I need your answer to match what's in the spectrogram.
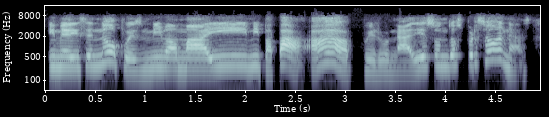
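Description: A woman life coach giving calm, explanatory spiritual self-help advice, often acting out quoted dialogue. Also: a little high, measured pace, no echo, lo-fi sound.

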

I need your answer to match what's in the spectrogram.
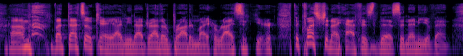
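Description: A man co-hosting a literary podcast lays out his prepared reading of a novel, discursive, bookish and self-deprecating. His medium-pitched voice is captured in a dry, clean studio recording.

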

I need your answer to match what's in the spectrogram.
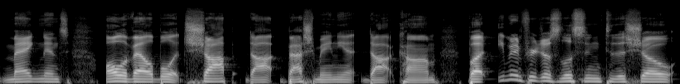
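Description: A man's voice: medium pitch, a bit bright, dry recording, studio quality. A man hosting a podcast in a conversational way. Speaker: podcast host.

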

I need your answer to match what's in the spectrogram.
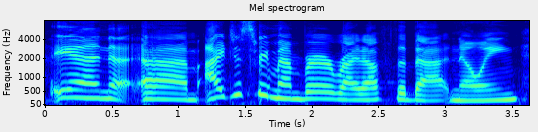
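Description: Smooth-voiced, giggly woman co-host. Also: on the high side, expressive, measured pace, a bit bright, no room sound. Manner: giggly, informal. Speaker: podcast co-host. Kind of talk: casual conversational storytelling.

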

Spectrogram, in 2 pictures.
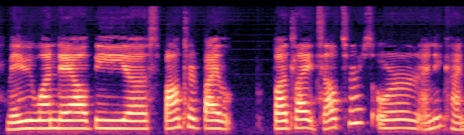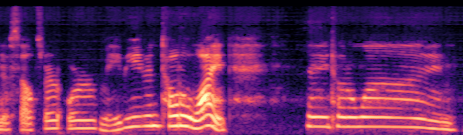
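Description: A woman's voice: medium pitch, a bit bright, no echo. A woman hosting a casual solo podcast from inside a closet, rambling informally and poking fun at herself. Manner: informal, rambling, self-deprecating, with swearing. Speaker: podcast host. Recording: close, dry closet recording.

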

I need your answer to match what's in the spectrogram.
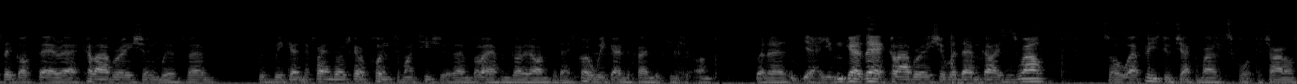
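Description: Man, Welsh accent, lowish voice, chatty podcast host, informal rambling delivery, faint noise behind. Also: steady tone, fast talker, few pauses. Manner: informal, rambling, frequent filler 'like'. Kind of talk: casual chatty hosting. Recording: clear background noise.

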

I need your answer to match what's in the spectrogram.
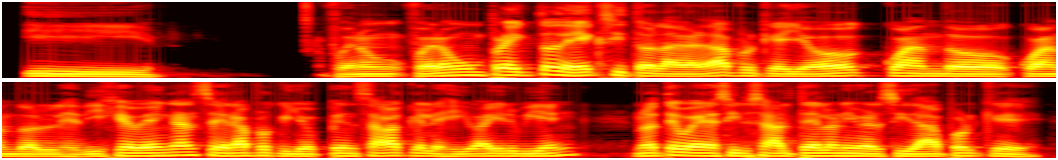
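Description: A man's voice: lowish voice, a little mellow. A young man from Venezuela with a Venezuelan accent, telling stories in a casual, slangy interview chat as a guest. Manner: chatty, storytelling, slangy. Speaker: guest, gamer youtuber.

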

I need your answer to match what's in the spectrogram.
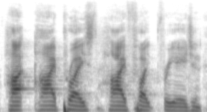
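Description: A man in his thirties hosting a casual sports talk show, animated and ranting, often repeating words. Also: mid-range voice, unhurried, no room sound, clean studio sound. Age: 30s. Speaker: podcast host.

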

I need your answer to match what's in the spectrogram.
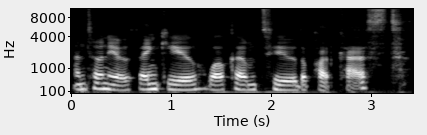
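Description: Woman podcast host, lowish voice, dry sound, kinda hesitant phrasing asking questions. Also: steady tone, slow pace, a little mellow, no echo. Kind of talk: conversational interviewing.

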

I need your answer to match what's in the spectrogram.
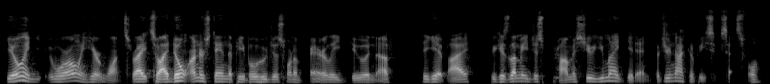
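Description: A young man rattles through a motivational podcast at a quick clip, blunt and fired up. His voice sits at an ordinary pitch and sounds close and dry, with no room around it. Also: dry recording. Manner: high-energy, blunt, fast-talking, lots of "like" and "right?". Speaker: podcast host. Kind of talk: motivational career podcast talk.

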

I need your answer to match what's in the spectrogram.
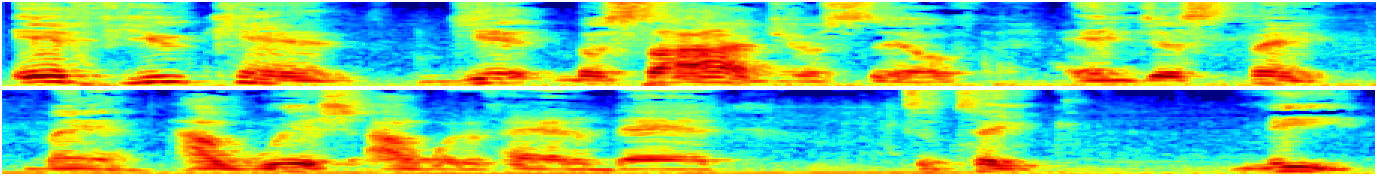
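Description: Man, folksy storyteller on a podcast, mid-pitched, a bit off-mic. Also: slow, a little mellow, roomy sound, far from the mic, a little hiss or hum, rough recording. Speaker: podcast co-host. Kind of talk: casual podcast chat.

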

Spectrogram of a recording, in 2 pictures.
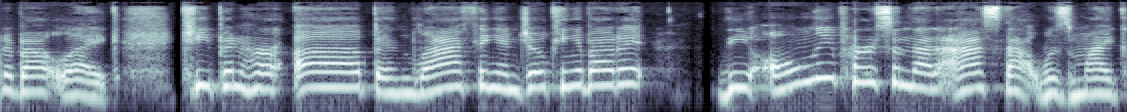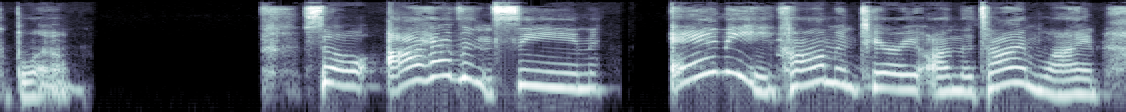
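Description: A woman's voice: sits high, darkish tone. A woman in her forties speaking in a casual live audio chat, laying out her points one by one. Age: 40s. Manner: earnest, explains point by point. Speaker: guest commentator.

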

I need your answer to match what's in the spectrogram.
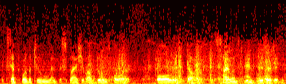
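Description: A man's voice: deep voice, a little slow, heavy background noise. Dramatic vintage radio announcer, a man. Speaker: announcer, narrator. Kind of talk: 1940s radio scripted narration. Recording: dull old radio recording with music.

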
